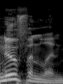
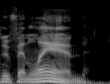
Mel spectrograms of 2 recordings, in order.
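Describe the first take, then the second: First: The final syllable 'land' is not stressed. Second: The final syllable 'land' carries the stress. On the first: The speaker calls it wrong. "I would say" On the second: The speaker calls it right. "but it's Newfoundland. / You put the emphasis on the land"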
